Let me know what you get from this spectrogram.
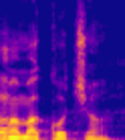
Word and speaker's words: Mama Kocha: il faut prononcer comme cela, hein, faut avaler le L, c'est bien ça ? – Mama Kocha.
